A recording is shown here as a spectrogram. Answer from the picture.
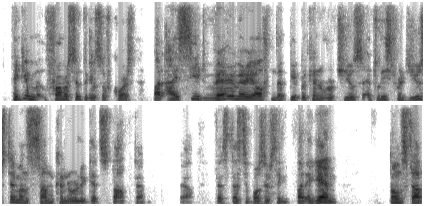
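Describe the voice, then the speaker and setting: With a dry, close sound and no echo, a somewhat breathy man talks at a fairly quick pace and a fairly high pitch, showing ordinary pitch variation and big swings in loudness. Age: 60s. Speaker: health and fitness coach. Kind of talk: interview. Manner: halting.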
